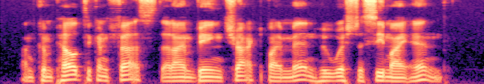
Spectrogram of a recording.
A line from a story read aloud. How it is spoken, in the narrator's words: he says calmly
